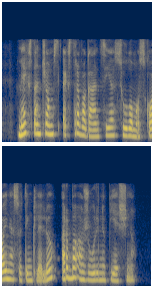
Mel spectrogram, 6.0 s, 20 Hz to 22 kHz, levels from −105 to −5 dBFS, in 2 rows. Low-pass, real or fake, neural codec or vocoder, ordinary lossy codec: 7.2 kHz; real; none; MP3, 64 kbps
